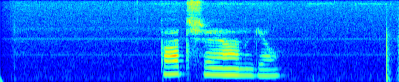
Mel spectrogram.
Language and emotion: Russian, neutral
